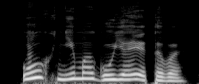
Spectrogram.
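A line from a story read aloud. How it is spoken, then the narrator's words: Sad speech. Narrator (Russian): печально проговорил Иван Алексеевич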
